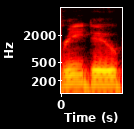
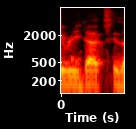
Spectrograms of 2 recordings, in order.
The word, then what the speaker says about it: Redux: is Redux it's actually I know it's pronounced redo but I say reduxes I think it's funny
